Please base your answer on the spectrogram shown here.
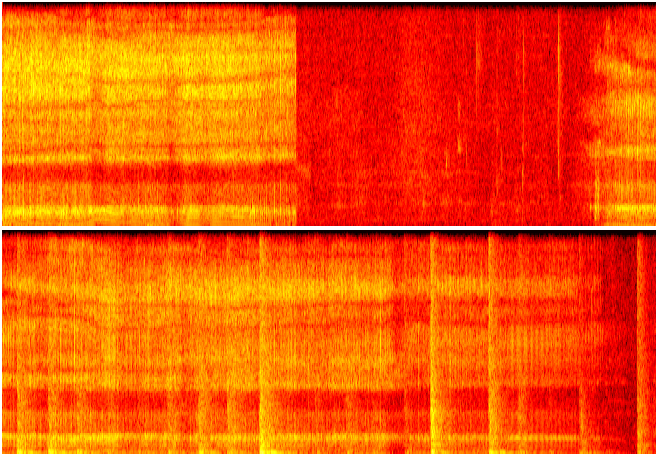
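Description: Loud, rough, rattling breathing noises come in long bursts, with a quiet pause between them, typical of heavy snoring.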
